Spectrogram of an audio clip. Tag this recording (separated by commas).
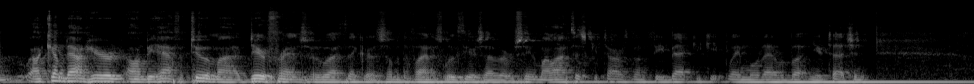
Speech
